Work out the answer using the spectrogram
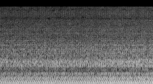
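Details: Motorcycle idling after replacing the burned-out unit; corroded connectors likely caused resistance that overworked and burned it out, melting the connector. Wires not getting too hot. Steady, even idle with smooth low drone, no misses, ticks or surging; running fine.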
